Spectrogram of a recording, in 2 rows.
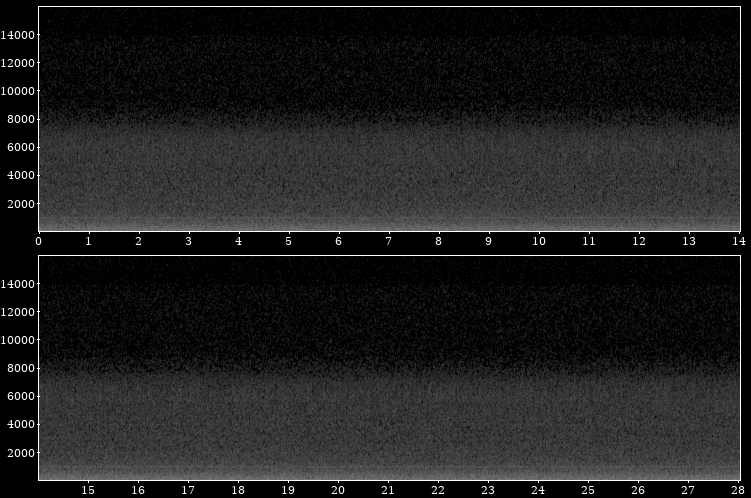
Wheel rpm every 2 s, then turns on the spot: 0, 0, 0, 0, 0, 0, 0, 0, 0, 0, 0, 0, 0, 0.
none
